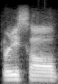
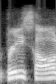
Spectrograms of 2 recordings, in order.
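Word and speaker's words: Breece Hall: I believe it's pronounced Brees Hall, the defensive end for the Jets.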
